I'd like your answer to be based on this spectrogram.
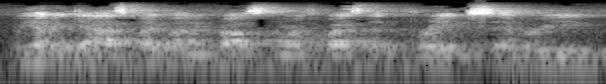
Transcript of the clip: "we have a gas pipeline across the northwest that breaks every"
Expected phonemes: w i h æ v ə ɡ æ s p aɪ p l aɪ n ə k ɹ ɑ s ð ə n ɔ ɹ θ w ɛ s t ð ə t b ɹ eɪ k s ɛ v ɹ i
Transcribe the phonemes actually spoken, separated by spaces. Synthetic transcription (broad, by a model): w i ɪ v ə ɡ æ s p aɪ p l aɪ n ə k ɹ ɑ s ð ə n ɔ ɹ θ w ɛ s t ð ə t b ɹ eɪ k s ɛ v ɹ i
